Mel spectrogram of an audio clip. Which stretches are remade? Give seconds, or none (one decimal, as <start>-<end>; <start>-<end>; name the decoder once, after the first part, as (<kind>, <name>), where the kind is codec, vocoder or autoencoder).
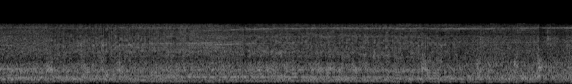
0.5-1.9 (vocoder, HiFi-GAN); 2.4-4.6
